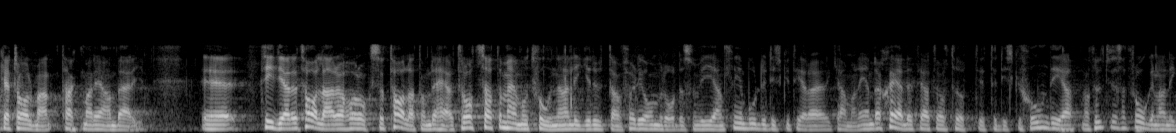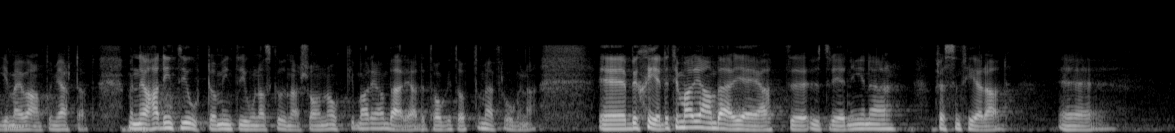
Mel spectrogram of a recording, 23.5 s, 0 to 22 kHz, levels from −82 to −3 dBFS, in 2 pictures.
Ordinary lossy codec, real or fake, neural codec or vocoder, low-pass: none; real; none; 5.4 kHz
